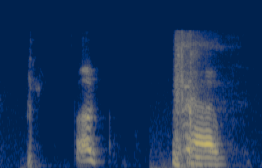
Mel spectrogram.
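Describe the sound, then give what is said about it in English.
A couple of short, rough coughs, followed by a longer voiced, throaty groan. No clear words are spoken. “Bad timing to cough.”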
